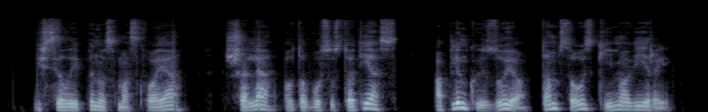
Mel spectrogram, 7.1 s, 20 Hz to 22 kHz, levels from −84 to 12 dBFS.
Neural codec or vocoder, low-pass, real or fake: none; 10.8 kHz; real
